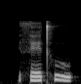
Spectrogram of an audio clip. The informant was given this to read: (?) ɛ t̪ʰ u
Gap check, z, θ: θ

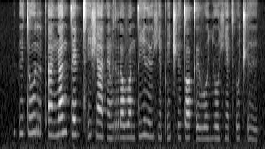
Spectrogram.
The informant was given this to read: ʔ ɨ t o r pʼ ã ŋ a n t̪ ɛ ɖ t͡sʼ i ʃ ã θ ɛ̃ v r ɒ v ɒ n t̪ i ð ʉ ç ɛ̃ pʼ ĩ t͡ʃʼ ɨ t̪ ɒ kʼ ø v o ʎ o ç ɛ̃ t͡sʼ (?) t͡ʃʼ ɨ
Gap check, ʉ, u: u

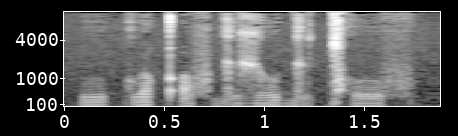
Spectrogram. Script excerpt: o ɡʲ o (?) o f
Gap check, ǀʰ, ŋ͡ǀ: ǀʰ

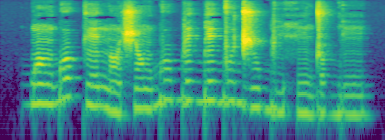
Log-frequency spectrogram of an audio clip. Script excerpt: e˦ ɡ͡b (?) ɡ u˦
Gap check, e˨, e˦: e˦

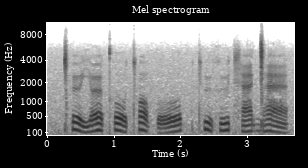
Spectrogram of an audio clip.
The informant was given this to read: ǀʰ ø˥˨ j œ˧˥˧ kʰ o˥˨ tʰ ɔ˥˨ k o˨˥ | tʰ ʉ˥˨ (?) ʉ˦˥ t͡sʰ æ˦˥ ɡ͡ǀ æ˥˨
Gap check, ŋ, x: x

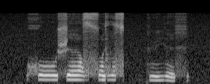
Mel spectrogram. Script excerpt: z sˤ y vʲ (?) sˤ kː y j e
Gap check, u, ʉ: ʉ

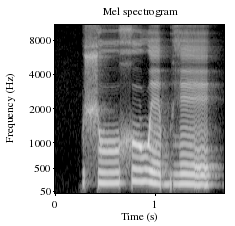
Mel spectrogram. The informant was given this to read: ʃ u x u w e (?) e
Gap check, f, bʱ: bʱ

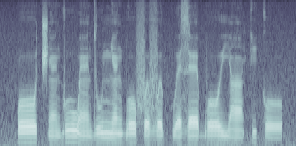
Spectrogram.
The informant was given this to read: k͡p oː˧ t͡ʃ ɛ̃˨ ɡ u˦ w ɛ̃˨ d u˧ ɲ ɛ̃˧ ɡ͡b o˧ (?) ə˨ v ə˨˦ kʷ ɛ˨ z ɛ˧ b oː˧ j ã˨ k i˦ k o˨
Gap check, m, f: f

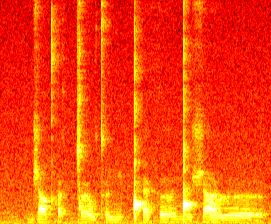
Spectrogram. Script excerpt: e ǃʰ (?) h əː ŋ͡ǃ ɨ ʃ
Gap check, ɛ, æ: æ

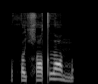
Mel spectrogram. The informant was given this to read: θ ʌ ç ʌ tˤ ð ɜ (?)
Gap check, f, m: m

